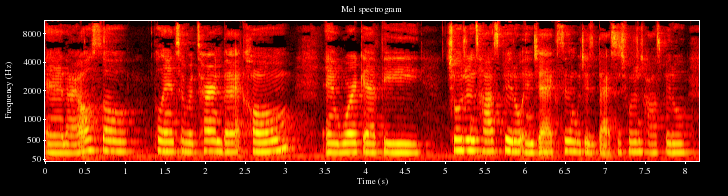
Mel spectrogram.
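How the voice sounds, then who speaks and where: The speaker has a Southern US accent and a moderate pace. The intonation stays monotone and flat. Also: woman, fairly high pitch for a woman. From US South, Mississippi. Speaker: nursing student. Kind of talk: self-introduction video. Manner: casual, giggly. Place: home room. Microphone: phone near.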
